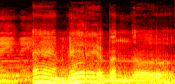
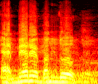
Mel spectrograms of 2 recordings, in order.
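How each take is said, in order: First: It is said in a soft, affectionate tone. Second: It is said in a stern, commanding tone. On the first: The speaker calls it right. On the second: The speaker calls it wrong.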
